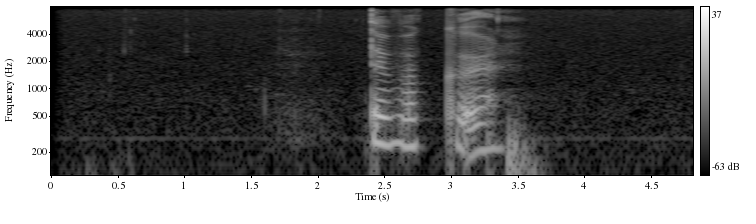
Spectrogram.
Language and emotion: Russian, sad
